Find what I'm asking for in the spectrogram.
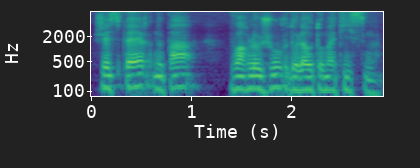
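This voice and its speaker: Speaking a little slowly in a mid-range voice, this middle-aged veterinary specialist with an Italian accent delivers a conference lecture. He's lively, peppering his talk with rhetorical questions.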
